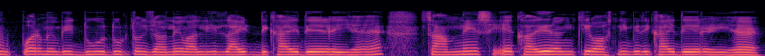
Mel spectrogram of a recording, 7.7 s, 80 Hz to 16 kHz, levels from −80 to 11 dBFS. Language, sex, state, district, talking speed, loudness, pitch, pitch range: Hindi, male, Jharkhand, Garhwa, 195 wpm, -17 LUFS, 180 Hz, 175-190 Hz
